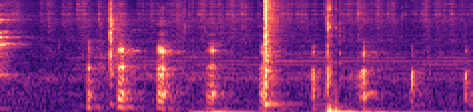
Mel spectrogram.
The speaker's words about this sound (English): Dude, that's like a Pavlovian response right now. Like every time you click the bottles, like we're going to make a good point for the rest of the episode.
